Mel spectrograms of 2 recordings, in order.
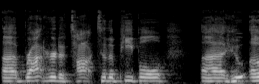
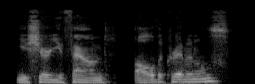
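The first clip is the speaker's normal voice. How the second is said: dark, almost raspy, very low and hushed voice; 7 semitones lower, 10 dB quieter than usual. Game master voicing someone unseen calling out from a tree, in a dark, almost raspy voice. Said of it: "almost raspy voice echoes out from the tree".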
